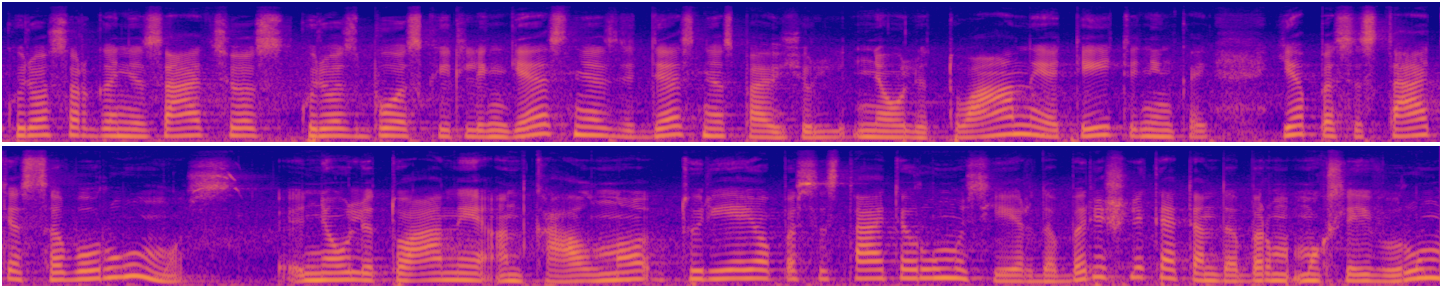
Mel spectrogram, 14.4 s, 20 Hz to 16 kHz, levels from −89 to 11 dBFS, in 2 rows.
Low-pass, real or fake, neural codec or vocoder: 14.4 kHz; real; none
